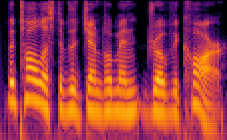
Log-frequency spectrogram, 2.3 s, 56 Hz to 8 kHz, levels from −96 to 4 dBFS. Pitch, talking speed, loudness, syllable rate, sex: 160 Hz, 210 wpm, -17 LUFS, 5.8 syllables/s, male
